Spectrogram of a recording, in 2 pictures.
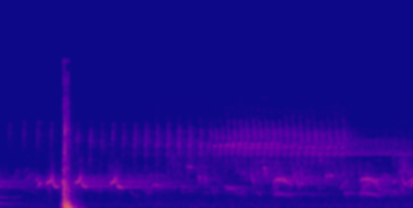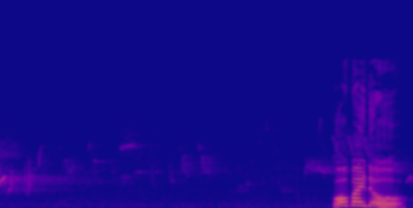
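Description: Faint bird chirps and a fine high trill in the background, with a single sharp knock under a second in. Near the end a person's voice cries out in a drawn-out, wavering call.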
